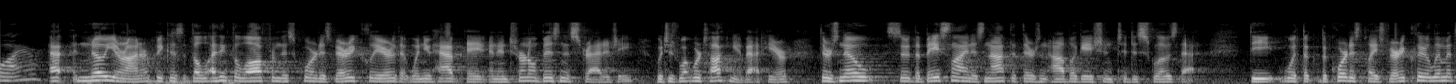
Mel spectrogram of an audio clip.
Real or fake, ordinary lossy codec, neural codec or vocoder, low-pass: real; AAC, 48 kbps; none; 7.2 kHz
